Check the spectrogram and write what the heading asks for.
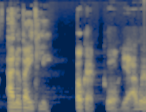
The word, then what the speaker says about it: Al-Ubaydli: oh yeah um now how do we pronounce your last name it's ALU Bley ALU Bley okay cool yeah I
